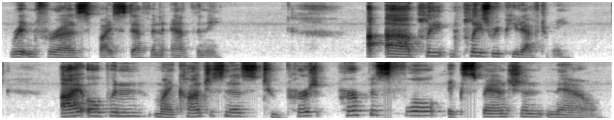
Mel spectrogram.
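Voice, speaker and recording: Woman w a low voice reading inspirational stuff out loud, really slow n measured. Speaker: affirmation and reading leader.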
